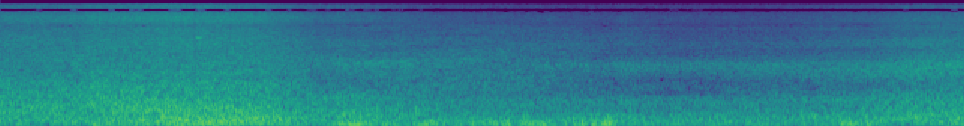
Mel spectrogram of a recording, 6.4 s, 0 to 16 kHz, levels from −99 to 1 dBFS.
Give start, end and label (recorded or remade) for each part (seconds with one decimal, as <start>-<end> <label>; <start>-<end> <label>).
0.0-0.4 remade; 0.4-3.4 recorded; 3.4-4.5 remade; 4.5-5.7 recorded; 5.7-6.4 remade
